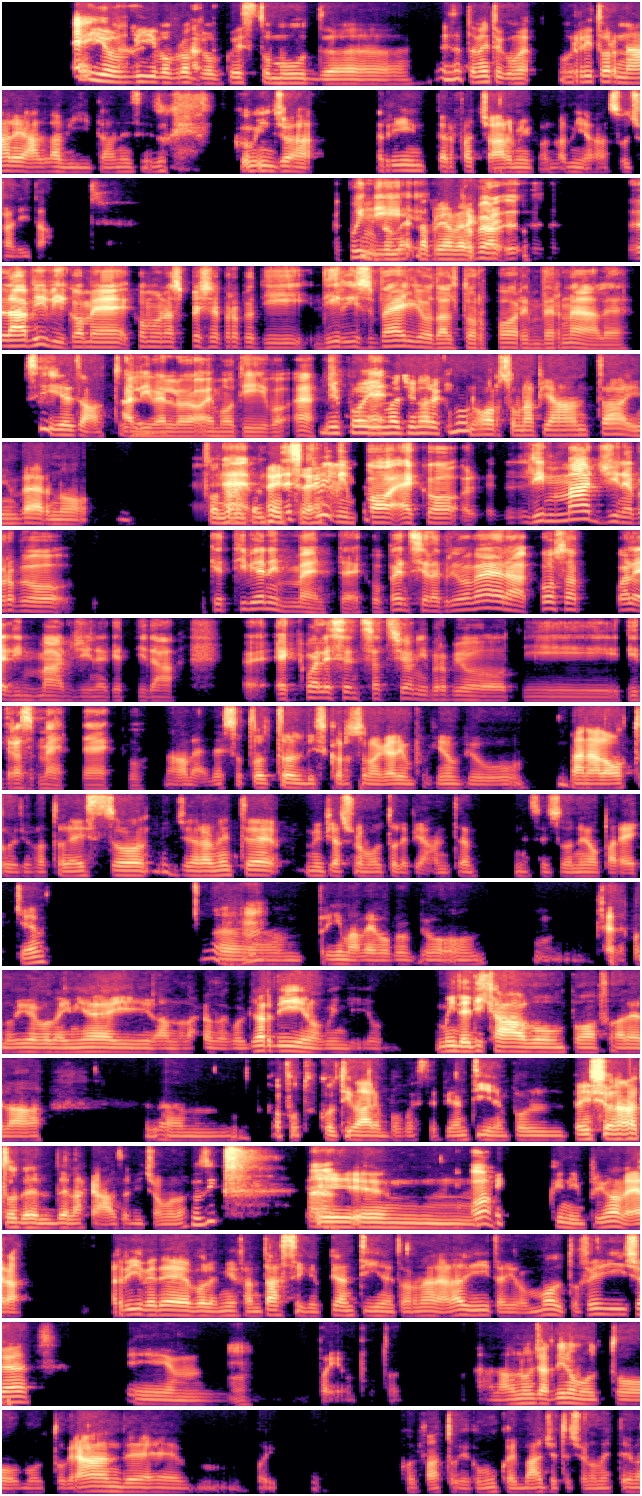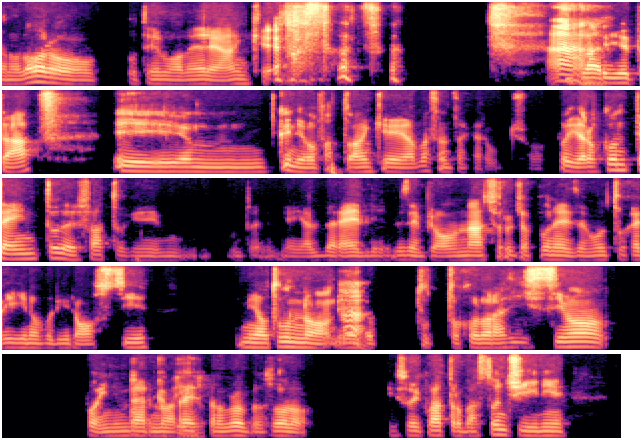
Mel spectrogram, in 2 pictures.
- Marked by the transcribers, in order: other noise; "proprio" said as "propio"; in English: "mood"; laughing while speaking: "senso che"; tapping; "proprio" said as "propio"; "questo" said as "queto"; "proprio" said as "propio"; "cioè" said as "ceh"; chuckle; "proprio" said as "propio"; "proprio" said as "propio"; "vabbè" said as "abè"; "proprio" said as "propio"; "cioè" said as "cè"; laughing while speaking: "pensionato"; laughing while speaking: "abbastanza"; "proprio" said as "propio"
- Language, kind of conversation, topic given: Italian, podcast, Come fa la primavera a trasformare i paesaggi e le piante?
